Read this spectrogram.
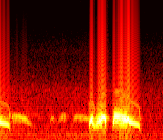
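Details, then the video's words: Spotted dove cooing in the 'thúc gù' style: a soft low coo, brief quiet notes, then two loud, rounded, slightly falling coos close together; otherwise silent. "chim cu gay thúc gù bài bản nhất hiện nay"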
